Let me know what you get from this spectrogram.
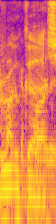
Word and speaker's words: RVCA: What's the correct way to say Ruka.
